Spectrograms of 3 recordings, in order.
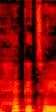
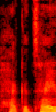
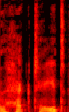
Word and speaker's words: Hekate: Then we have the movie that introduces this resurrection lore, mispronounces her name, so we think, right? The Hektate.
